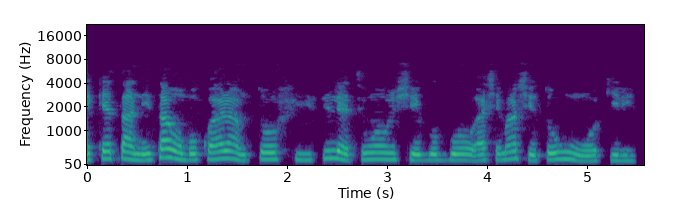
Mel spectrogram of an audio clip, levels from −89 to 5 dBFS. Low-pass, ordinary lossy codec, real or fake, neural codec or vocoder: 7.2 kHz; AAC, 48 kbps; real; none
